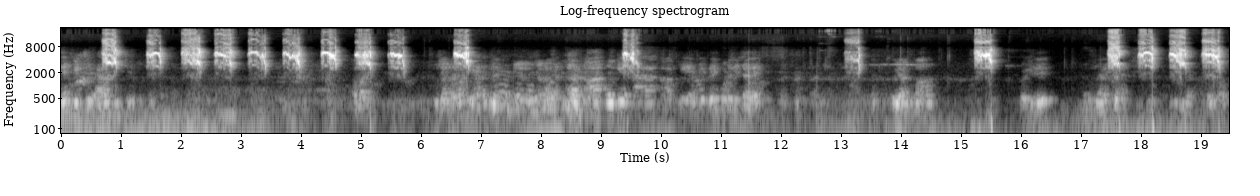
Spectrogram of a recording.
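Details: Budgerigar chicks being hand-fed give harsh, raspy chirps in quick repeated bursts as they beg for food.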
